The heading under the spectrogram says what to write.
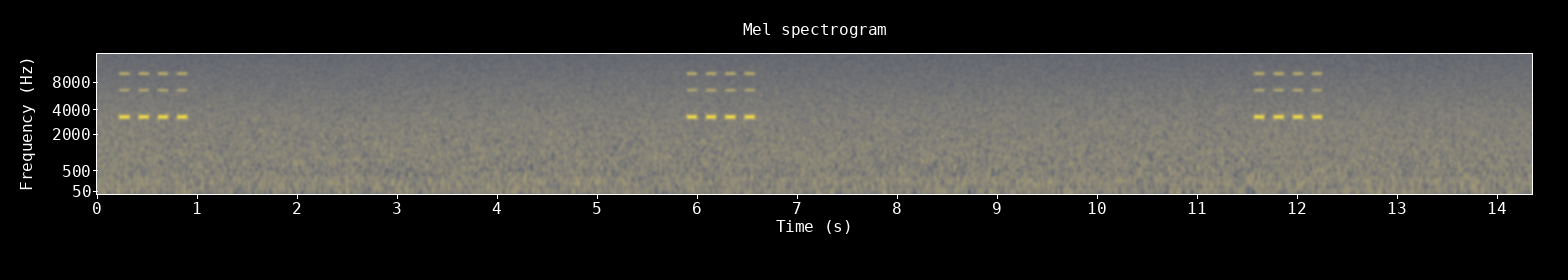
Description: Alarm pattern, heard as an alarm's beeps, played three times, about 3300 Hz. Temporal four. Carbon monoxide.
